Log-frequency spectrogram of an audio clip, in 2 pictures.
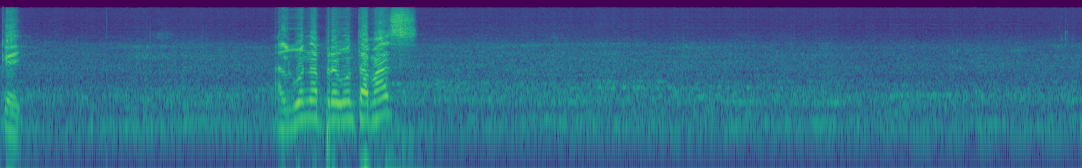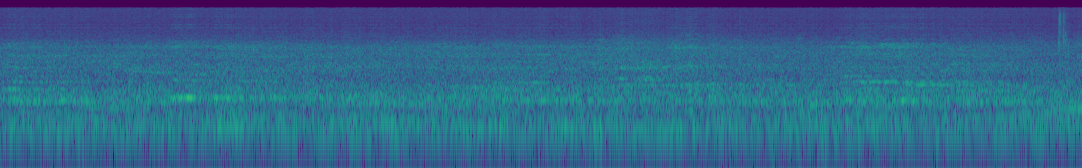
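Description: A young man speaks steadily through a microphone in a large hall.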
